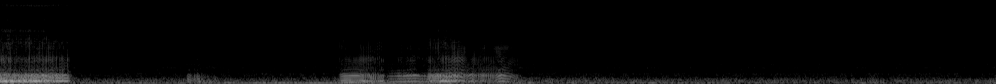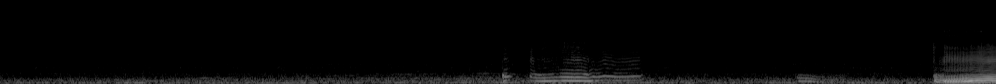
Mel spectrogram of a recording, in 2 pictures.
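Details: French Bulldog in heavy sleep, legs flopped open and eyes rolled white, gives loud buzzing snores at the start and end, with quiet breathing, a few rattly snorts and a wavering whimper in between.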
